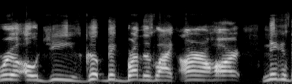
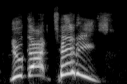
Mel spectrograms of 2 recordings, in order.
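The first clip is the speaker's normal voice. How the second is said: shouting, higher; 12 semitones higher than usual. Taunting the other speaker about his body in an argument: yelling. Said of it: "Why are you yelling at me?".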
